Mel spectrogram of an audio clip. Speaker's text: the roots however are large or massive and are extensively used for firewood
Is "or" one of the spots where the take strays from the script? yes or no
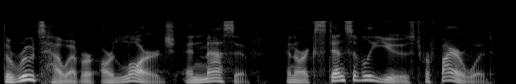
yes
